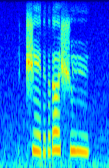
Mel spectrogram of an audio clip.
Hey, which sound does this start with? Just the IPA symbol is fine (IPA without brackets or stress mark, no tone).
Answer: t͡ʃ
